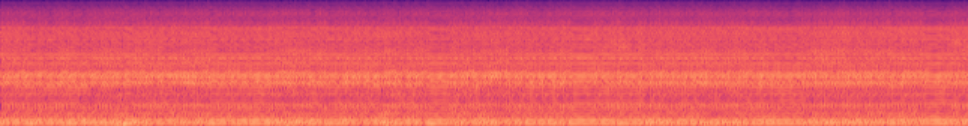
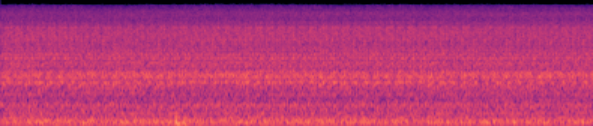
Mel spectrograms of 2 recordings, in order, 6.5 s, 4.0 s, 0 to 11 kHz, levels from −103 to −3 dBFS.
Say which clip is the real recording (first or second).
second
